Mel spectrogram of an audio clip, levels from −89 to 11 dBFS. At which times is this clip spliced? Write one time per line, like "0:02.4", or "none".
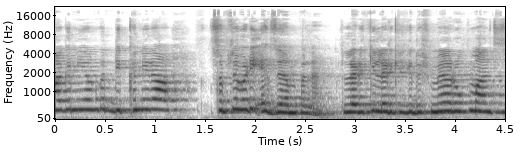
0:01.3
